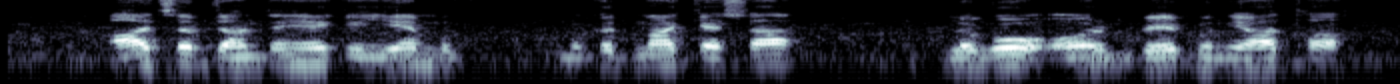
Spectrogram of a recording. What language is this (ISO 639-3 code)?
urd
